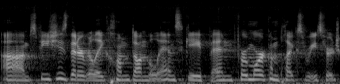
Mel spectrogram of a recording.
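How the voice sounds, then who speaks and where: A woman talks very fast at a medium pitch in a flat monotone, with audible room echo and noticeable background noise. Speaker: conservation researcher. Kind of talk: conference talk.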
